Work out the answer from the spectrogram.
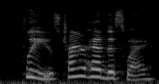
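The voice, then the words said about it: Entreating, pleading voice. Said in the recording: “said in an entreating voice,”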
